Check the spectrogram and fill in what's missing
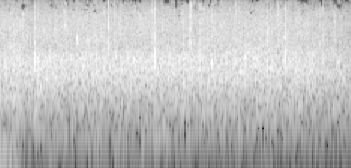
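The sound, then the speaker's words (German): Steady audience applause after a choir's performance of Ave Maria on stage, filling the whole clip: a dense wash of many hands clapping with a few sharper individual claps standing out, no voices heard. “Nach dem Lied gab es wieder großen Applaus.”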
